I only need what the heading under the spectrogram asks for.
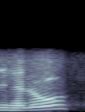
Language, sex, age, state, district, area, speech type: Urdu, male, 30-45, Uttar Pradesh, Rampur, urban, conversation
